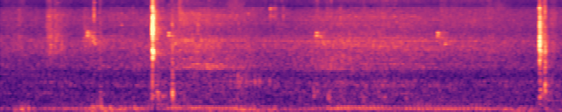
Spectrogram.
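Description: Plastic tail lamp housing being pulled and worked loose from the car body, with two sharp clicks, one about a second and a half in and one near the end, over a low steady hum.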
